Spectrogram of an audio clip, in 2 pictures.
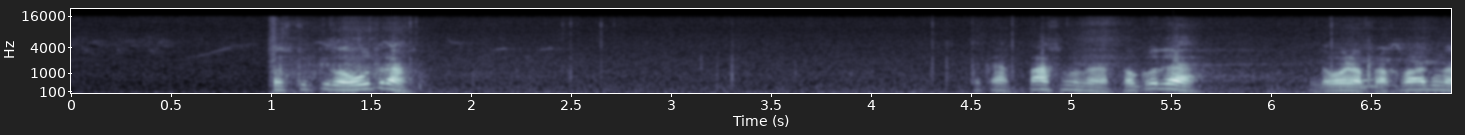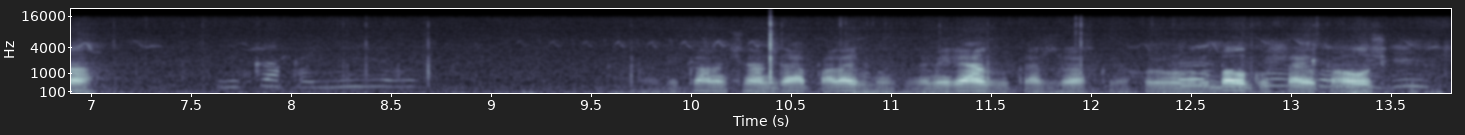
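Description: A man talks casually outdoors.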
